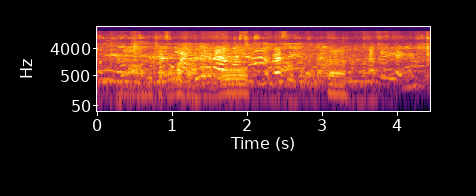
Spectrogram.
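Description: People talking, several voices overlapping in casual chatter.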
